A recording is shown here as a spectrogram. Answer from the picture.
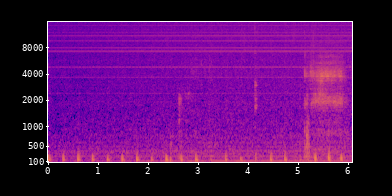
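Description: Fingertips tapping on the collarbone point in EFT tapping: soft, even thumps about three to four a second, over a faint steady hum, with a brief rustle near the end.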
